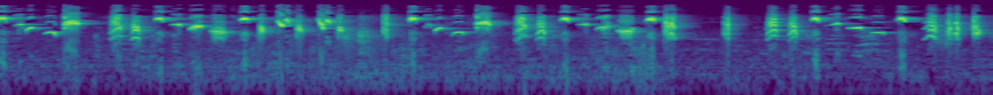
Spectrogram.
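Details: Long-tailed shrike in full lure song, used to stir other shrikes to sing back: dense, continuous stream of piercing chirps, rising and falling whistles and buzzy notes, barely breaking for breath.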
